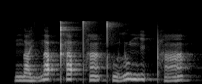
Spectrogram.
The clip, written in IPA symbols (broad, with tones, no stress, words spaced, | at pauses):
n̪a˨˩jn̪a˦ʔkʰa˦ʔt̪ʰã˧ t̪ʰu˨˩lu˥˧ ŋi˦ʔ pʰã˨˦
